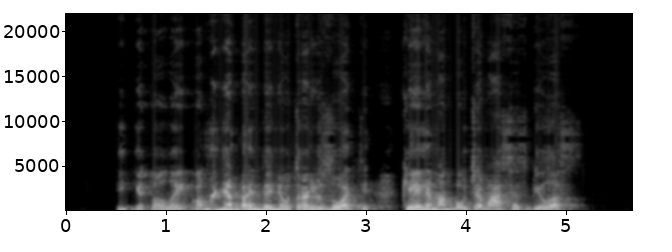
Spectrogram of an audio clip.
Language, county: Lithuanian, Tauragė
